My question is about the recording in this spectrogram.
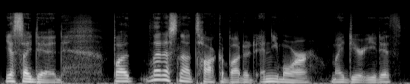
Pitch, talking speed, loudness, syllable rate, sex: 120 Hz, 220 wpm, -19 LUFS, 5.5 syllables/s, male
